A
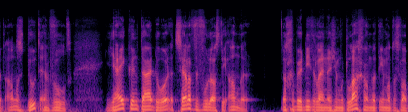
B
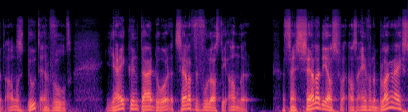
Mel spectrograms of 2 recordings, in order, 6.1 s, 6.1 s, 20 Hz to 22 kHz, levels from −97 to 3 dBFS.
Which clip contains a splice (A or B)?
B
